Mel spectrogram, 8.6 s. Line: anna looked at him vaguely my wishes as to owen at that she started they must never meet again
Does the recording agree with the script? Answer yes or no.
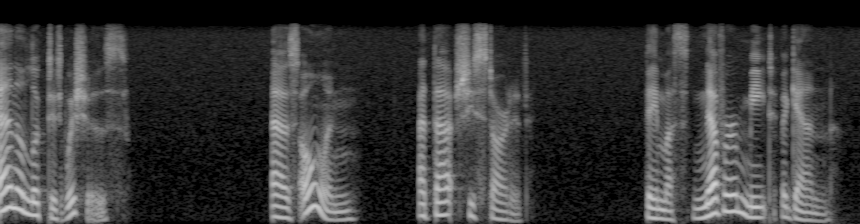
no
